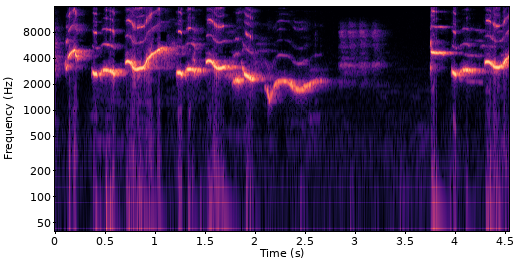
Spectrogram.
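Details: Singing White-rumped shama as a lure for a young bird: a fast continuous stream of looping whistles gliding downward over two seconds, a faint pause, then the song resumes with bright high notes.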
